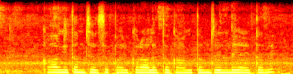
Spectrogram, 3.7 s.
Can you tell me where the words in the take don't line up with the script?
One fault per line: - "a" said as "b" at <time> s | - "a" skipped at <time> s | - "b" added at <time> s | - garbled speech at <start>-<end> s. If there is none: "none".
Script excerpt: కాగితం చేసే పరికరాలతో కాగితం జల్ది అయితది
none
